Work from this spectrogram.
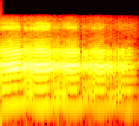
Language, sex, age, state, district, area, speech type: Assamese, male, 60+, Assam, Darrang, rural, conversation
